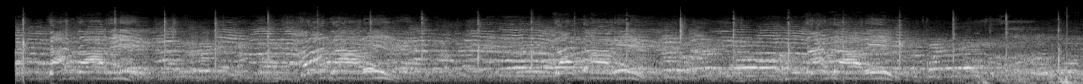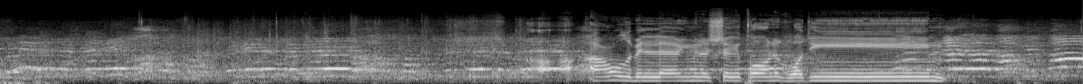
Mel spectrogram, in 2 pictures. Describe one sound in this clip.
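A crowd of men shouts and chants loudly in a large echoing hall.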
